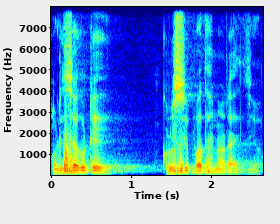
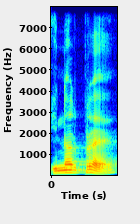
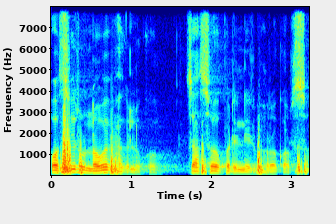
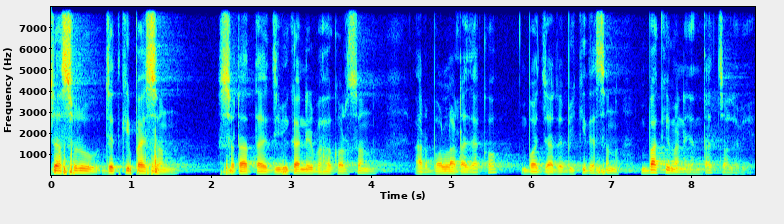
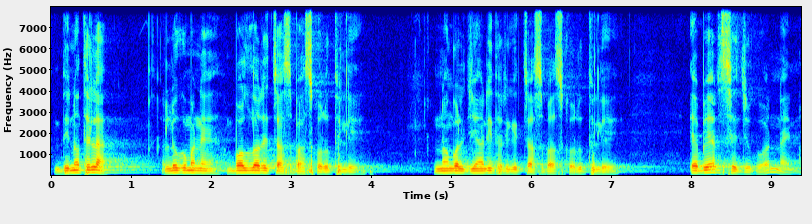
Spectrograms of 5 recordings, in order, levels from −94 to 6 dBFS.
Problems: background sounds at intervals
